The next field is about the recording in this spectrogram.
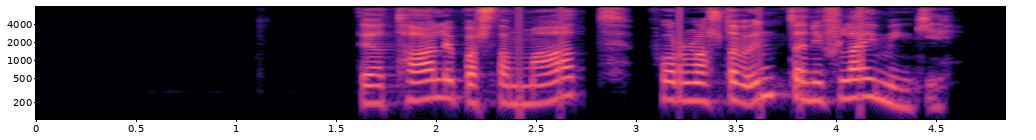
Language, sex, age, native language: Icelandic, female, 50-59, Icelandic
